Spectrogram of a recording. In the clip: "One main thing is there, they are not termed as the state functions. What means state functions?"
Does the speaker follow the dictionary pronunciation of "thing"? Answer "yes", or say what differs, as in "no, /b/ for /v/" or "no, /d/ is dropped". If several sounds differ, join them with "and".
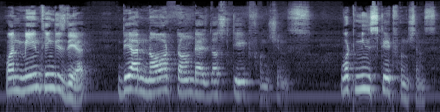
no, /t/ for /θ/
